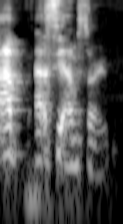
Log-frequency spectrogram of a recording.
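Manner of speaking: words broken up by laughter while talking. Apologizing for interrupting the other speaker's story, laughing while talking. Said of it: "the reason I'm laughing".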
